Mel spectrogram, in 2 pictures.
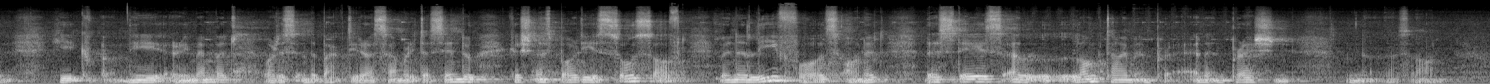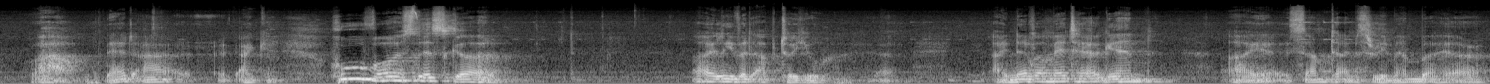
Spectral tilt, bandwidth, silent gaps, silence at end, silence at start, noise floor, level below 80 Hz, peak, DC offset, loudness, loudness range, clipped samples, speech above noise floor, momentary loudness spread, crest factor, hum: -4.5 dB/octave; 19 kHz; none; 0 s; 0 s; -34 dBFS; -38 dBFS; 0 dBFS; 2%; -14 LUFS; 6 LU; under 0.1%; 21 dB; 18 LU; 14 dB; none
